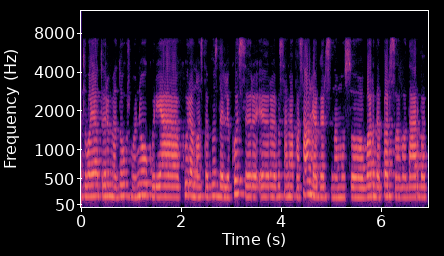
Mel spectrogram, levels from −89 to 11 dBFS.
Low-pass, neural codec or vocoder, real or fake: 7.2 kHz; none; real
